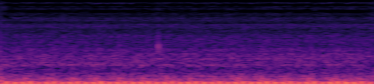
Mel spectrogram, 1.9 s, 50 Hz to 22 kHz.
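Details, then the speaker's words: Infiniti G37 with a cylinder misfire. Low, lumpy idle with skipping exhaust beats, shaking growing worse as the rpm jumps and the hood shakes. "You see, it's starting to shake more. The RPM jumping."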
